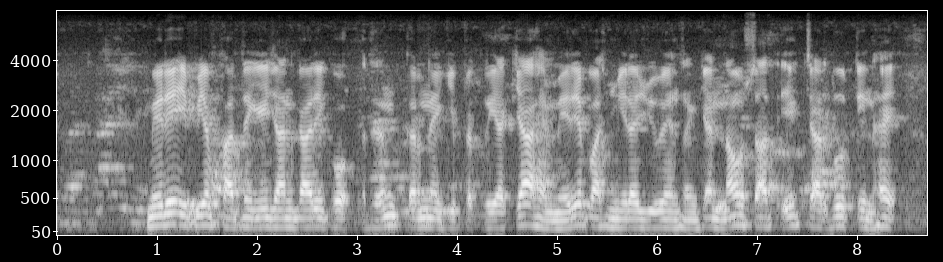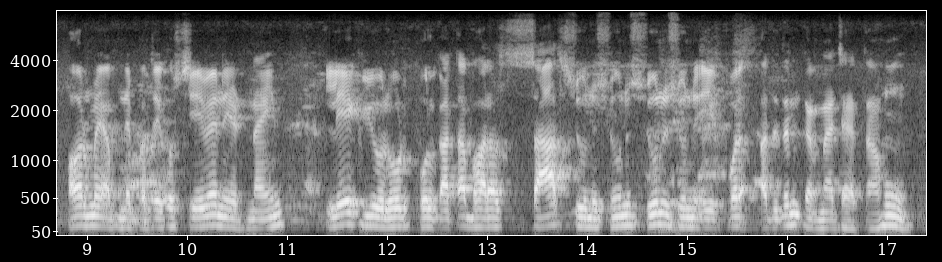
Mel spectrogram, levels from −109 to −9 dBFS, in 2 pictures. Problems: constant background noise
